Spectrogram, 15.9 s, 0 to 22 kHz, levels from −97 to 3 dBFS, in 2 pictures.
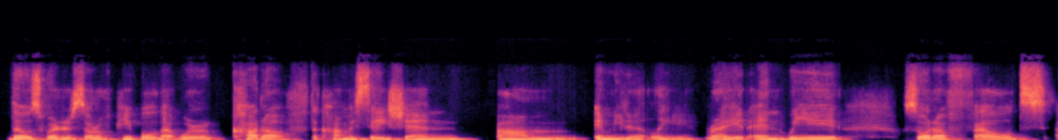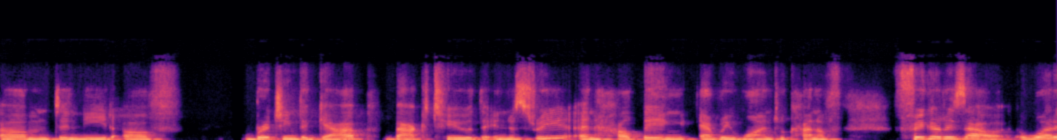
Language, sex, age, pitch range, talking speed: English, female, 30-49, 210-235 Hz, 155 wpm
